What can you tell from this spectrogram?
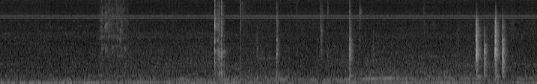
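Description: Yeast starter briefly poured through a plastic funnel into a plastic-bottle fermenter, then light plastic clicks and knocks as the funnel comes off and an S-shaped airlock is fitted. A quick run of three or four sharp clicks near the end is the loudest part.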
